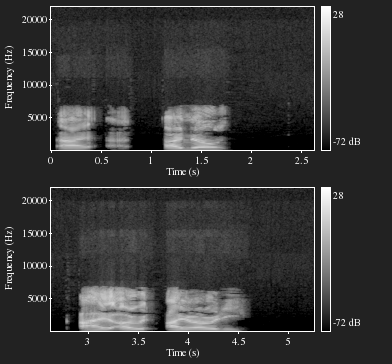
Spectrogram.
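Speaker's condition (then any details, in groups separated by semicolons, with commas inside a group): Cerebral palsy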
